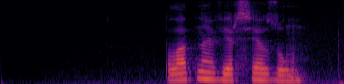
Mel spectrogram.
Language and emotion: Russian, neutral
